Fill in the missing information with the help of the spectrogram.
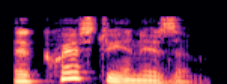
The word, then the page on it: equestrianism: British English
